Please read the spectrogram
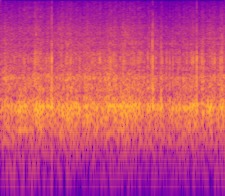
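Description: Wheels of a Boosted electric skateboard rolling over rough brick paving: a steady rumble with small rattling clicks.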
